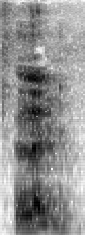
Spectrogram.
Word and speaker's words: ln: and because of this we write log of e as l n Lun it's how I pronounce it as a lot of people do Lun it's not even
